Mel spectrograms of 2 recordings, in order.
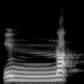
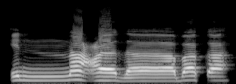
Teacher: نون کو کھینچ دیتے ہیں، نون کو کھینچنا نہیں ہے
